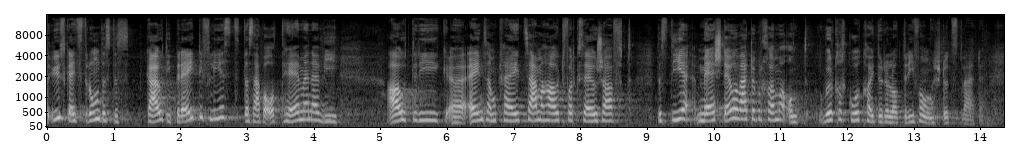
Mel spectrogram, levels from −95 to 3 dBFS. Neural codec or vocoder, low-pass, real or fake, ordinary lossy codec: vocoder, 44.1 kHz, 128 mel bands, Pupu-Vocoder; 14.4 kHz; fake; none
